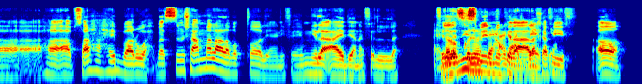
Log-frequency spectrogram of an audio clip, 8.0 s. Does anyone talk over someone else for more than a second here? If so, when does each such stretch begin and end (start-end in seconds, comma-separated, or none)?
5.5-7.1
